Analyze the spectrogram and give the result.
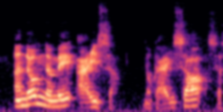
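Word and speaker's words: عيسى: du corps d'abord un homme nommé haïssent donc aïssa ça s'écrit une apostrophe y est ça la première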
